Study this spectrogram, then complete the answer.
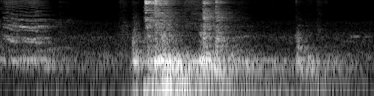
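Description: A heavy barbell thuds down onto the floor with a metallic clang.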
